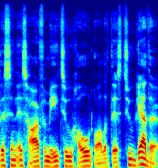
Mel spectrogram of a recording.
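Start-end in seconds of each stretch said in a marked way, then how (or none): none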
